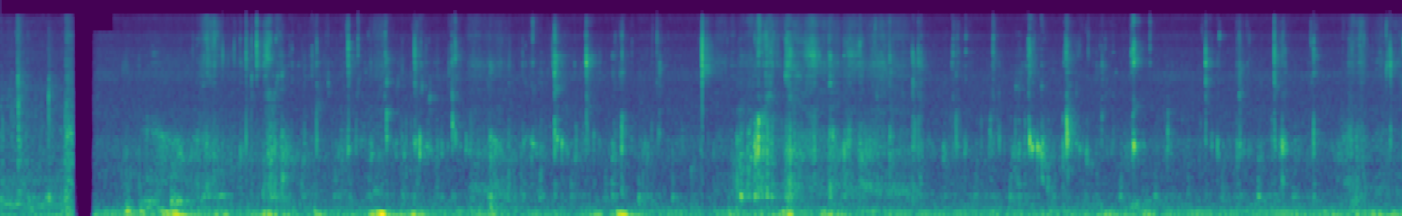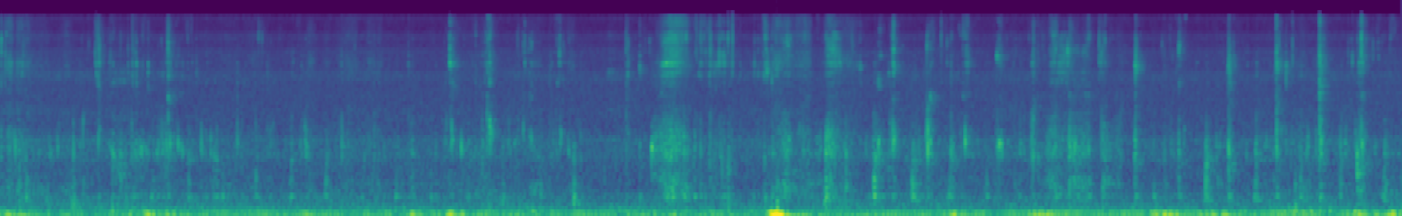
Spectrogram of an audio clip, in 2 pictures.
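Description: Close-up chewing and biting of braised whole octopus: many small wet mouth clicks over soft low thumps, with one sharper loud knock about three-quarters of the way through.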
